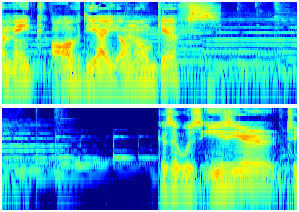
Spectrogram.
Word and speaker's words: GIF: Oh, just pronounce it J like the peanut butter. GIF.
